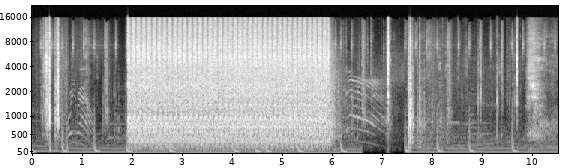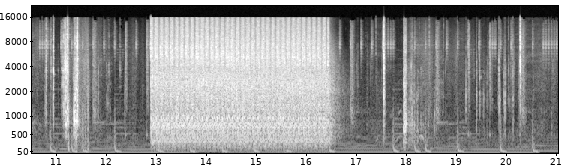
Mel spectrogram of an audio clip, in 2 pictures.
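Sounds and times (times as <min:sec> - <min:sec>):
rifle firing full-auto burst: 0:01.9 - 0:06.2, 0:12.9 - 0:16.8.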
